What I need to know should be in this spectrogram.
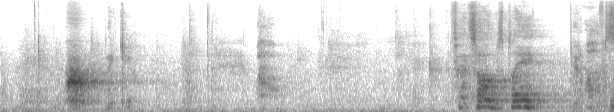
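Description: A middle-aged man talks cheerfully into a microphone.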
